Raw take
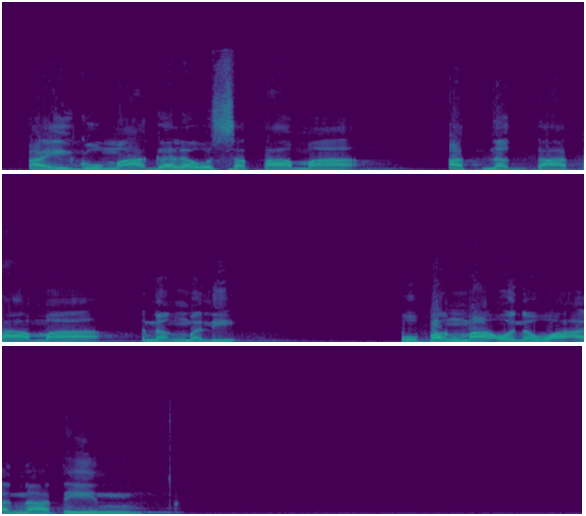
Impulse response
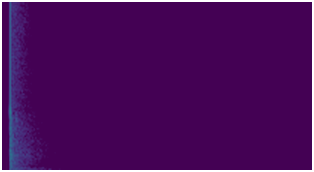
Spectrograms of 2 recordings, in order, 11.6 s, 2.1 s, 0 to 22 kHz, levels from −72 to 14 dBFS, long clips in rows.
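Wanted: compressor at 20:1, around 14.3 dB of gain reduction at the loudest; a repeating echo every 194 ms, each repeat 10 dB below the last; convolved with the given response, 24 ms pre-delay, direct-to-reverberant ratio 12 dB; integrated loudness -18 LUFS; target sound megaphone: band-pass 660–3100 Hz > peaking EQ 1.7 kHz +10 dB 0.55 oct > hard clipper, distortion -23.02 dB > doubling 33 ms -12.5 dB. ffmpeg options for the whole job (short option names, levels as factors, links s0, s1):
-filter_complex "[0:a]acompressor=threshold=0.0178:ratio=20,aecho=1:1:194|388|582|776:0.316|0.101|0.0324|0.0104,asplit=2[s0][s1];[1:a]atrim=start_sample=2205,adelay=24[s2];[s1][s2]afir=irnorm=-1:irlink=0,volume=0.2[s3];[s0][s3]amix=inputs=2:normalize=0,highpass=660,lowpass=3100,equalizer=f=1700:t=o:w=0.55:g=10,asoftclip=type=hard:threshold=0.0376,asplit=2[s4][s5];[s5]adelay=33,volume=0.237[s6];[s4][s6]amix=inputs=2:normalize=0,volume=15"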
